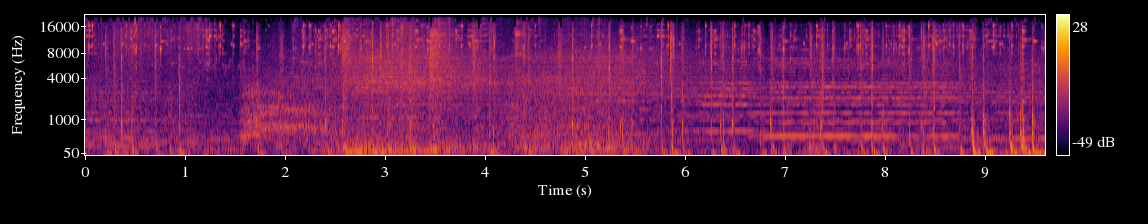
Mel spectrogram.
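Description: Geralt's horse Roach trots in The Witcher 3: Wild Hunt, steady rhythmic hoofbeats close up under a busy layer of game ambience and music, with a brief whinny-like sound early on.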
